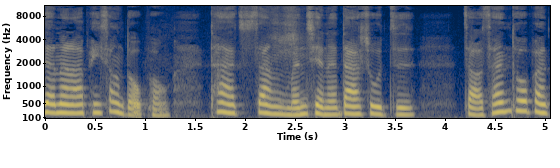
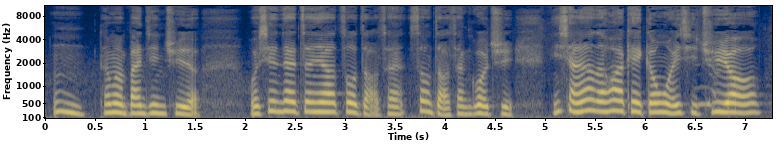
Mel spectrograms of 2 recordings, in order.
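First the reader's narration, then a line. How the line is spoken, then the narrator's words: Smiling. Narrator (Chinese): 佩特纳拉笑着说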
